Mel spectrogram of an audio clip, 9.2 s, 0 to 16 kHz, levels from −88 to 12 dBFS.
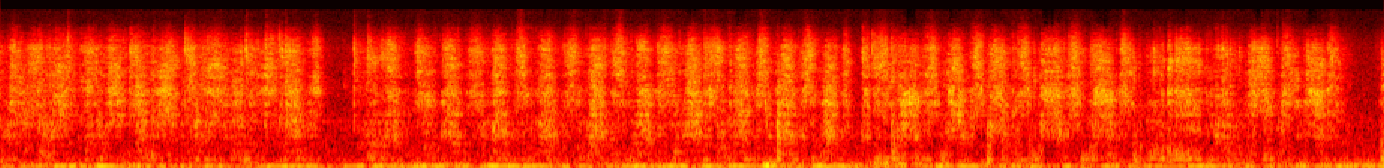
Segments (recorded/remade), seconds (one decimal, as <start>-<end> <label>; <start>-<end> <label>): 0.0-9.2 recorded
